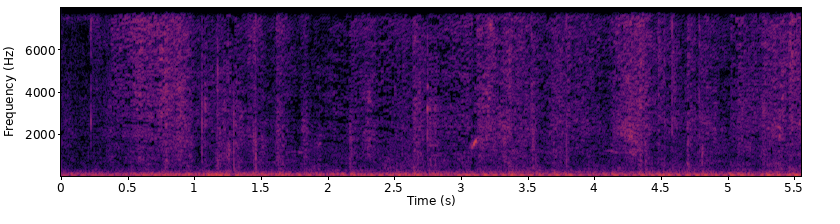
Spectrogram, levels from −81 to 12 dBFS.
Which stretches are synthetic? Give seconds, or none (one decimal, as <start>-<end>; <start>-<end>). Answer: none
